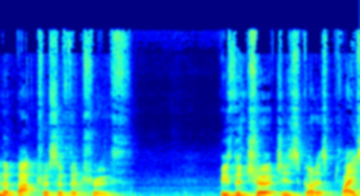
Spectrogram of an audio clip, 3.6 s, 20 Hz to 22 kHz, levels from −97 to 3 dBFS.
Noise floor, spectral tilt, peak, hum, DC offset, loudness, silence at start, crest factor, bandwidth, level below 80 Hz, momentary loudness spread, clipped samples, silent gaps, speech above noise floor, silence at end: -57 dBFS; -6 dB/octave; -2 dBFS; none; under 0.1%; -20 LUFS; 0 s; 20 dB; 19 kHz; -54 dBFS; 13 LU; under 0.1%; none; 38 dB; 0 s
